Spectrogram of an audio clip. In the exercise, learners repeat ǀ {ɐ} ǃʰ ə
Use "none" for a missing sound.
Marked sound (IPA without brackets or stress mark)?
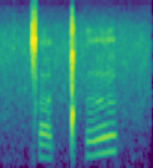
ɐ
